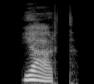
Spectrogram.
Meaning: 1. third-person singular indicative past indefinite of jár 2. past participle of jár
- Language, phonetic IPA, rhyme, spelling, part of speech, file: Hungarian, [ˈjaːrt], -aːrt, járt, verb, Hu-járt.ogg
